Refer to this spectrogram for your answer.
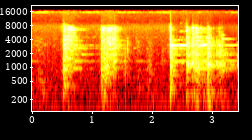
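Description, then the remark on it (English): A metal shovel scrapes and clinks against a fireplace hearth, scooping ashes in four gritty bursts, the last one longer and busier, with quiet pauses between strokes and no voices. “Sarah looks to the door, but goes back to the fireplace to shovel up ashes.”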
